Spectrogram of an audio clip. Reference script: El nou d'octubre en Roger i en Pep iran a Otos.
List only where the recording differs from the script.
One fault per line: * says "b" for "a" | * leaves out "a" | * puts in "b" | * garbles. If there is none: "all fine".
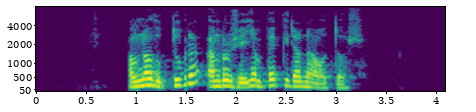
all fine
